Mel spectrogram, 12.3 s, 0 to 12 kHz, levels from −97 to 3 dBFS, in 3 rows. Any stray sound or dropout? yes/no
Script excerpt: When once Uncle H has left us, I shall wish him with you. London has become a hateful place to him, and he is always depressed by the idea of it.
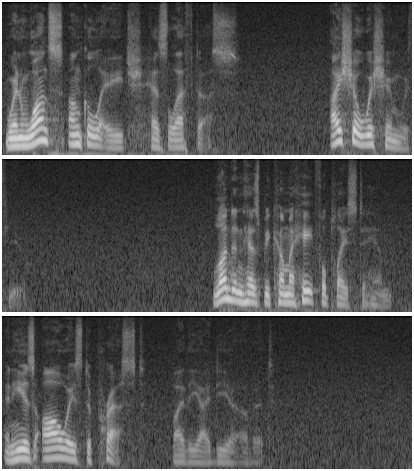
no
